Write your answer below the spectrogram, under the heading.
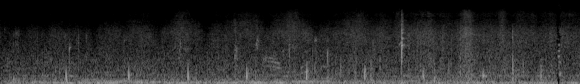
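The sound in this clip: Footsteps climbing up to a railway platform in Bakhmut, a steady run of soft, faint steps with light scuffs over low background noise.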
